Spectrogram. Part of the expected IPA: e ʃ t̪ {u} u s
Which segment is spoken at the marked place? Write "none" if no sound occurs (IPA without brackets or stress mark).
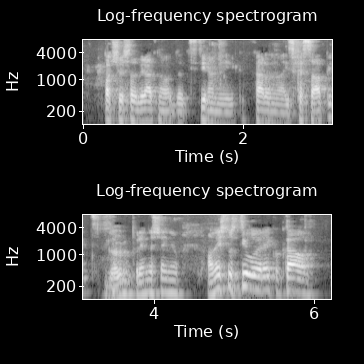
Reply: o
